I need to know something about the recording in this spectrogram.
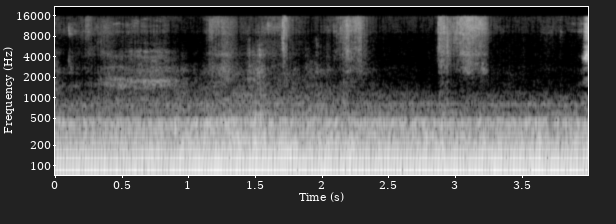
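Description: Porsche Macan GTS twin-turbo V6 idling steadily at a standstill in Sport Plus mode with the switchable sports exhaust open, a low rumble heard from inside the cabin.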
